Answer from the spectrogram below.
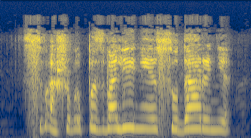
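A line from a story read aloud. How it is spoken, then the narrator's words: Stammering mumble. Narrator (Russian): заикаясь, пробормотала она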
